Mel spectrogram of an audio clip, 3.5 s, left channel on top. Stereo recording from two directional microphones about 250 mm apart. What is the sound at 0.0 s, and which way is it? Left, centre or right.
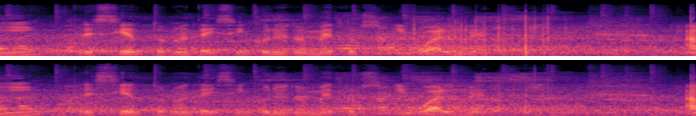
Speech, centre.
